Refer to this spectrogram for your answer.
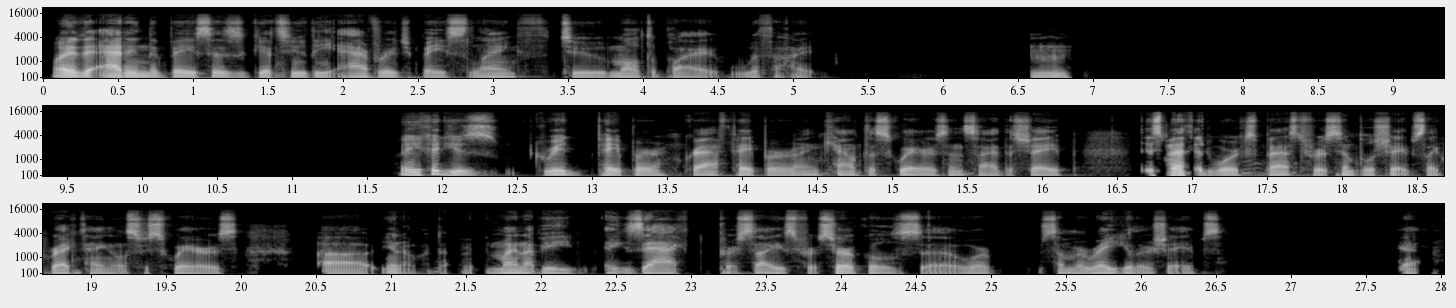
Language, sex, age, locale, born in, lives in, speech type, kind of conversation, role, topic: English, male, 50-54, en-US, United States, United States, read, expert-assistant, expert, How do you calculate the area of a square?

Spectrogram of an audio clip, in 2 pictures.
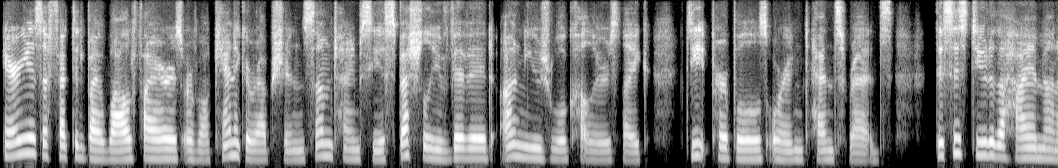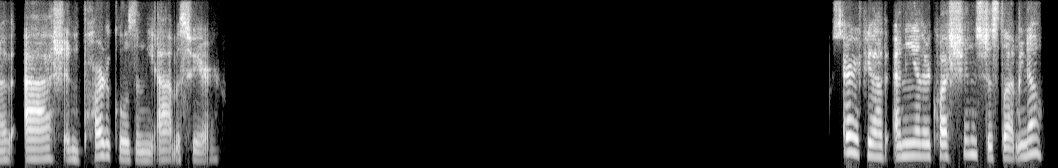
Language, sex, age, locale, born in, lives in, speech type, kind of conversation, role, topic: English, female, 35-39, en-US, United States, United States, read, expert-assistant, expert, What causes the colors seen at sunset?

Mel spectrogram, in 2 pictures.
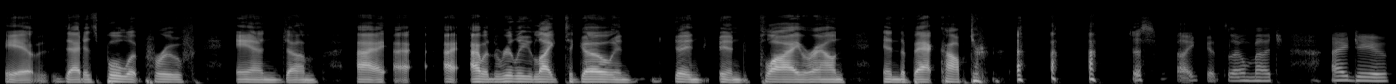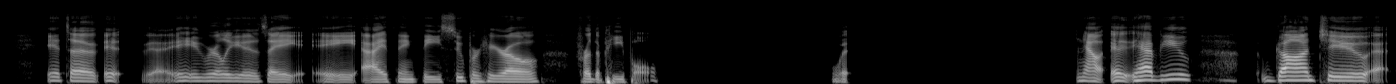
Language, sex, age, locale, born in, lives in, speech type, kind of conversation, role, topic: English, female, 55-59, en-US, United States, United States, conversation, unstructured, none, What cartoons from your childhood still make you laugh?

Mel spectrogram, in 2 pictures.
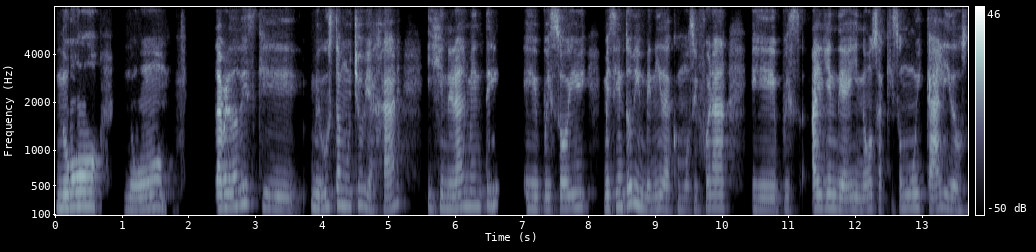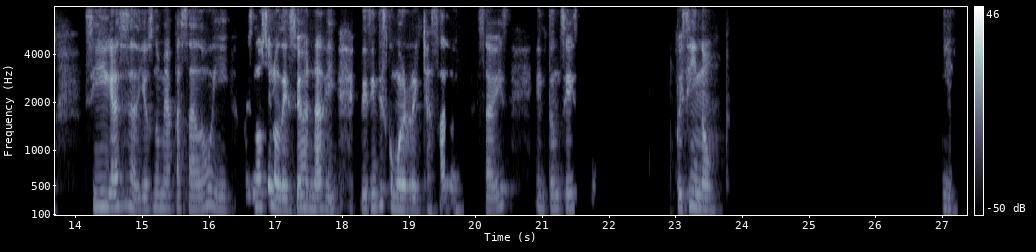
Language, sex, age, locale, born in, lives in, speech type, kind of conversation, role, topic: Spanish, female, 25-29, es-MX, Mexico, Mexico, conversation, unstructured, none, ¿Alguna vez te han tratado mal por ser turista?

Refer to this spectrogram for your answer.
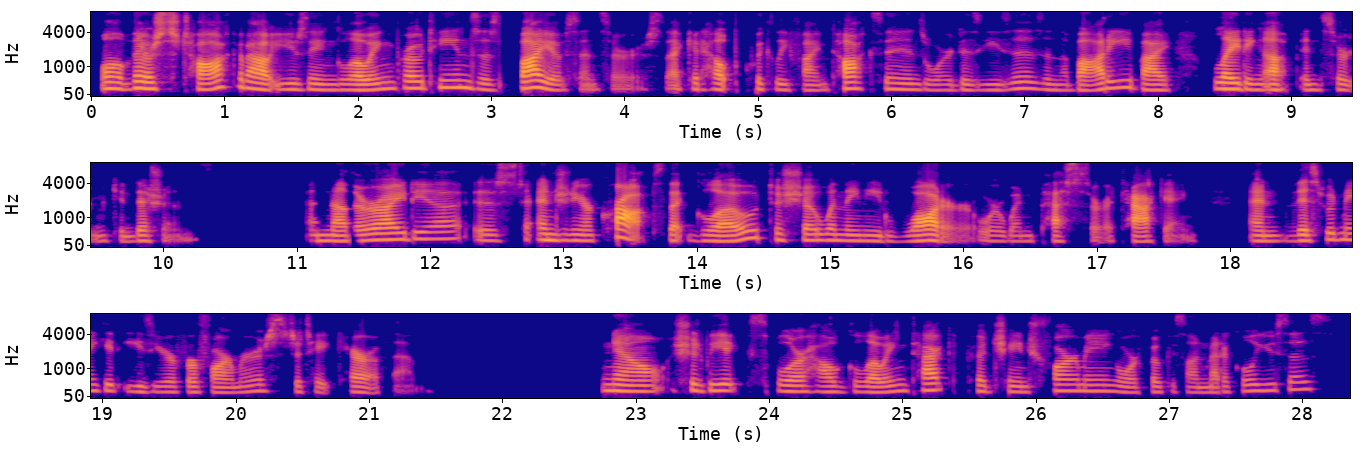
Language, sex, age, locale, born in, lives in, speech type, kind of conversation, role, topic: English, female, 25-29, en-US, United States, United States, read, expert-assistant, expert, How do animals glow in the dark and how is this used in science and technology?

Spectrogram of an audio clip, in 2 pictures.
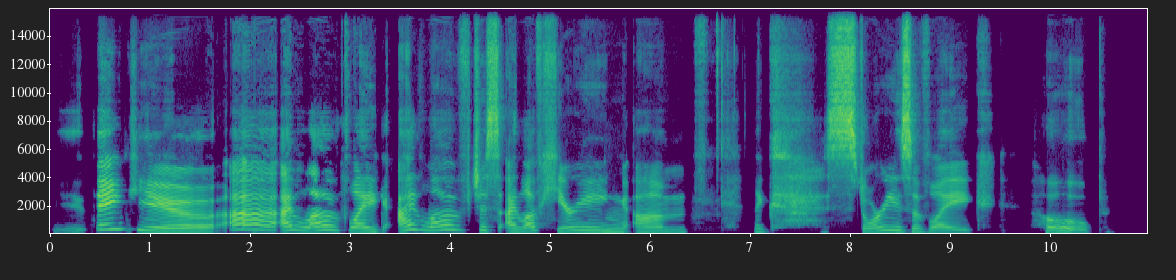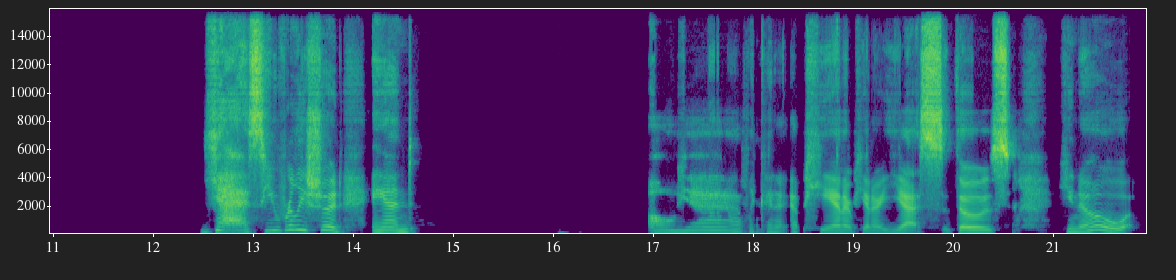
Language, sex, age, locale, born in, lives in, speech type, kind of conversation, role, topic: English, female, 35-39, en-US, United States, United States, conversation, unstructured, none, What is your biggest takeaway from learning something new recently?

